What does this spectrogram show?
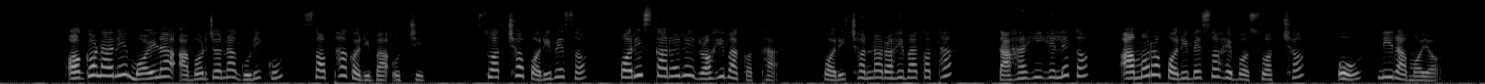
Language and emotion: Odia, neutral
